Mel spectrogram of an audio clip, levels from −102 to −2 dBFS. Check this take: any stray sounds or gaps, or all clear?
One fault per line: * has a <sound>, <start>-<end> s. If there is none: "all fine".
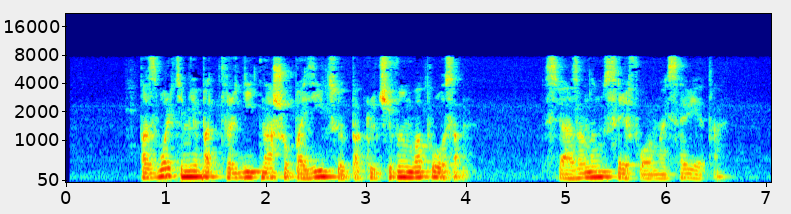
all fine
